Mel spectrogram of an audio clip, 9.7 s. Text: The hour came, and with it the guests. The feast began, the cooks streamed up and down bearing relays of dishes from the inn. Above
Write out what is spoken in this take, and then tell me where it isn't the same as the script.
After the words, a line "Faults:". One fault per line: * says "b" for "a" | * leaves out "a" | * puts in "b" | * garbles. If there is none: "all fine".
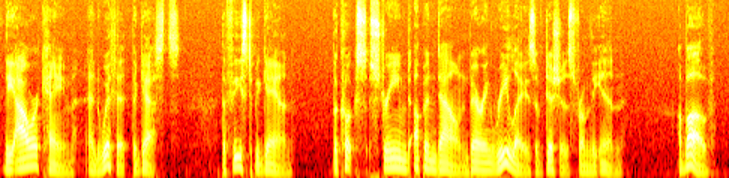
The hour came, and with it the guests. The feast began, the cooks streamed up and down bearing relays of dishes from the inn. Above
Faults:
all fine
